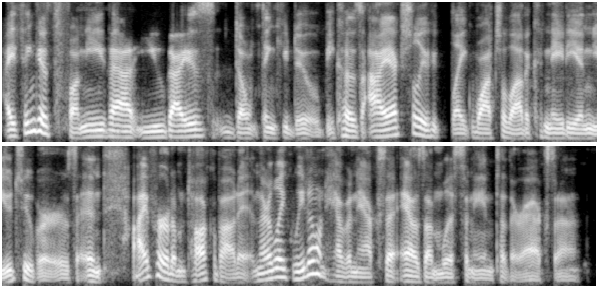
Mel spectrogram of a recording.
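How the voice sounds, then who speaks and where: A woman's voice: a bass voice, big pitch swings, moderate pace, hardly any pauses, no echo. A woman from the Midwest of the United States hosting a casual livestream chat, talking loosely, swearing freely and laughing often. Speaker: livestream host.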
